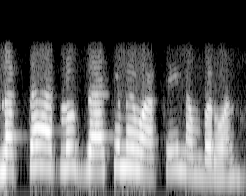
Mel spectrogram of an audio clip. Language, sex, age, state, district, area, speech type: Urdu, female, 30-45, Uttar Pradesh, Balrampur, rural, conversation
